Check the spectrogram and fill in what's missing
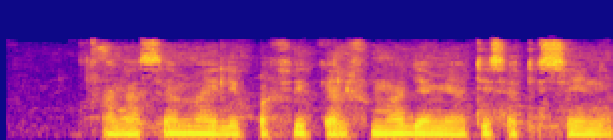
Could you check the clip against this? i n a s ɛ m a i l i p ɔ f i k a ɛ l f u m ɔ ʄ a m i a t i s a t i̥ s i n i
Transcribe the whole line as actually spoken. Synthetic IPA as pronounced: a n a s ɛ m a i l i p ɔ f i k a ɛ l f u m ɔ ʄ a m i a t i s a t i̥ s i n i

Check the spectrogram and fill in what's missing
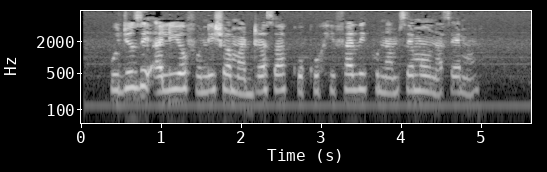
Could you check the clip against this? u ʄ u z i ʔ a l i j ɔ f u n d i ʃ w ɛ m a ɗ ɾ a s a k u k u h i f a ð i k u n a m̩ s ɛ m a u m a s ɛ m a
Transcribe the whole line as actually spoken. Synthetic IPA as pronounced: u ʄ u z i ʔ a l i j ɔ f u n d i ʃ w a m a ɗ ɾ a s a k u k u h i f a ð i k u n a m̩ s ɛ m a u n a s ɛ m a

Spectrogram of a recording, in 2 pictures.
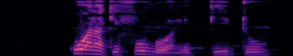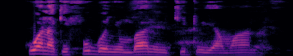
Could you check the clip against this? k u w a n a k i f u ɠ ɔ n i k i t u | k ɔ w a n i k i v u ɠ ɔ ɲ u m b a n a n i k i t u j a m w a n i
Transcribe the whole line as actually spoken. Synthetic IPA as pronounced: k u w a n a k i f u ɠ ɔ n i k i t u | k u w a n a k i f u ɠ ɔ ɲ u m b a n i n i k i t u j a m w a n a

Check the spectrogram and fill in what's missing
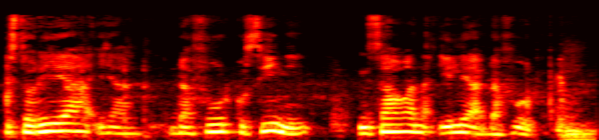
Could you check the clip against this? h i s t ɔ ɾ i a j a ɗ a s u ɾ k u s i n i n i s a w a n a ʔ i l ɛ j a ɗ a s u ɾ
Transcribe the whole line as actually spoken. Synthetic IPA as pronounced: h i s t ɔ ɾ i a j a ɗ a f u ɾ k u s i n i n i s a w a n a ʔ i l ɛ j a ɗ a f u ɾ

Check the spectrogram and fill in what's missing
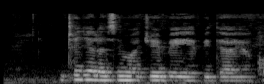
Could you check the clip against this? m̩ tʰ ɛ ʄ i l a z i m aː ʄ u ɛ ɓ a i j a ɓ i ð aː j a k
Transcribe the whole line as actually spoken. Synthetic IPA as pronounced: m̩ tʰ ɛ ʄ a l a z i m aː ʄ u ɛ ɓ ɛ i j a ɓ i ð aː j a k

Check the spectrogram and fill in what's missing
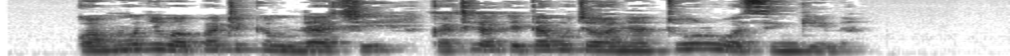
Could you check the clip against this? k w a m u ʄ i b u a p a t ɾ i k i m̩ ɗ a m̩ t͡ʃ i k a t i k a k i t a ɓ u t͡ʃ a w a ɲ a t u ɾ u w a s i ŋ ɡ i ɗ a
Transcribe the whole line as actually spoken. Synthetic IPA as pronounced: k w a m u ʄ i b w a p a t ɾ i k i m̩ ɗ a t͡ʃ i k a t i k a k i t a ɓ u t͡ʃ a w a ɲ a t u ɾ u w a s i ŋ ɡ i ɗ a

